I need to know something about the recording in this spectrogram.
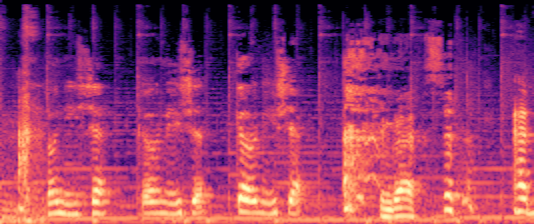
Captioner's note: laughs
